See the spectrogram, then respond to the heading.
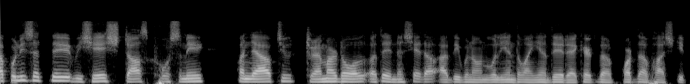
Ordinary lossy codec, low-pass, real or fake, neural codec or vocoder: none; none; fake; codec, 16 kHz, 0.5 kbps, X-Codec, HuBERT features, trained on LibriSpeech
